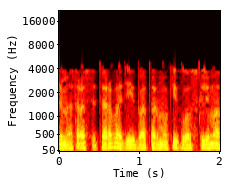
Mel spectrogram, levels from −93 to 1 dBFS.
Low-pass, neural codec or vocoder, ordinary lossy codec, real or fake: 19.8 kHz; vocoder, 44.1 kHz, 128 mel bands every 512 samples, BigVGAN v2; AAC, 16 kbps; fake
